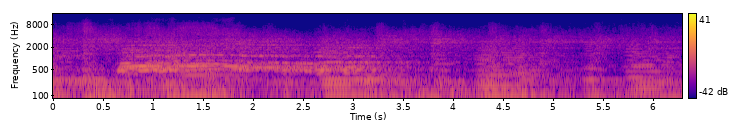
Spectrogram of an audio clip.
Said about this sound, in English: the train gave a sudden lurch and started moving. We were on our way home.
